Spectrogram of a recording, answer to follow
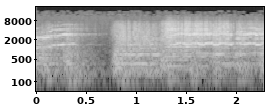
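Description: Orchestral title music from an old film soundtrack. A rising phrase fades into a brief lull just before the middle, then the full orchestra comes back in with a high, wavering held note.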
